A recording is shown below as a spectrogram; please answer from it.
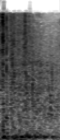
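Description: A Confringo fire spell bursts in the Hogwarts Legacy game, a short, loud, booming blast with a dense low-end thump and crackling spread, heard alone.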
